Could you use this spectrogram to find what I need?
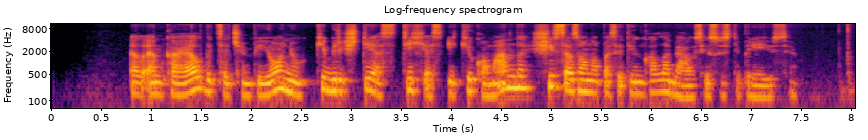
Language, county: Lithuanian, Kaunas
